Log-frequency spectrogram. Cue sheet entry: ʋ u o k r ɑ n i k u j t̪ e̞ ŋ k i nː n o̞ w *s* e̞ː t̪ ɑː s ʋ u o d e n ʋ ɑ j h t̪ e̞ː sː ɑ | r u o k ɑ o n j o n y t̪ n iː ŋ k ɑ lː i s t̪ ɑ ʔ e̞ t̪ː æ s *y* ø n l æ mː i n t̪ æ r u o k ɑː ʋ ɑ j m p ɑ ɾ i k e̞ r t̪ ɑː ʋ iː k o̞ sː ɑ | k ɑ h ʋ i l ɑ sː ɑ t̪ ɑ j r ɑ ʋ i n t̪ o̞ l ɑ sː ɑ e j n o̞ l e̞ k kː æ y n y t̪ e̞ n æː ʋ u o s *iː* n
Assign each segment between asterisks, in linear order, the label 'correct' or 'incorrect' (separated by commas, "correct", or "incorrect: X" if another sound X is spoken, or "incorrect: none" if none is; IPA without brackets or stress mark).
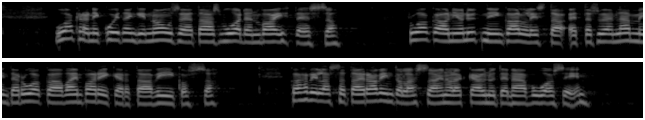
correct, correct, correct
